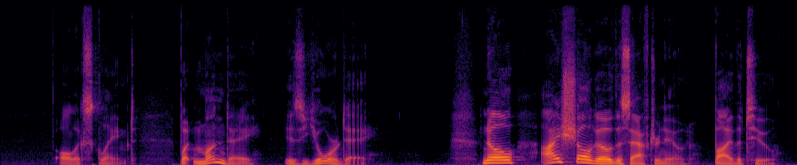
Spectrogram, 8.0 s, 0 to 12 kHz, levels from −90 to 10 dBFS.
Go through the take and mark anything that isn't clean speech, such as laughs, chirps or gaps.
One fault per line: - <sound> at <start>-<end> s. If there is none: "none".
none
